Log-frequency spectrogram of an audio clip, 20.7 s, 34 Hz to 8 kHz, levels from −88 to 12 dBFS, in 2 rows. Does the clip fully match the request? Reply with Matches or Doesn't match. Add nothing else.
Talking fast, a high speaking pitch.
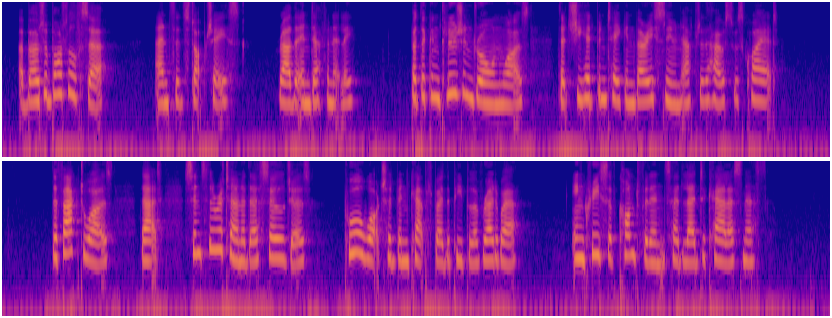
Doesn't match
